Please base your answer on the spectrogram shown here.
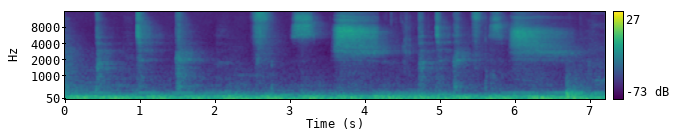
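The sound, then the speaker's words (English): Breaths drawn in during a vocal warm-up exercise: a few airy inhalations separated by short gaps, over a steady low hum. “So we'll breathe in”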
